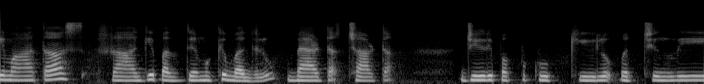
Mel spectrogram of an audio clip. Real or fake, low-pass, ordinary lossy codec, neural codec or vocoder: fake; 7.2 kHz; none; codec, 16 kHz, about 1 kbps, DyCAST, with the encoder's durations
